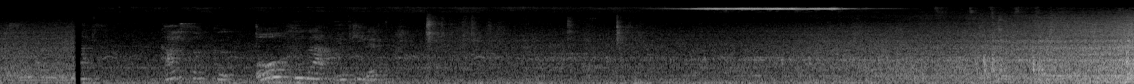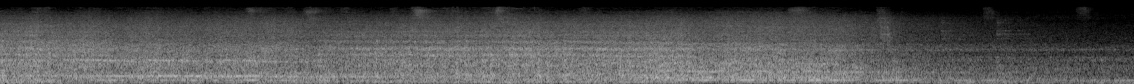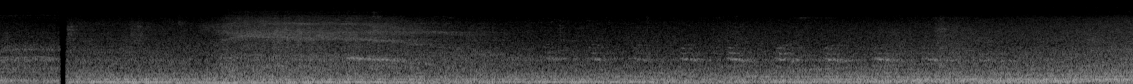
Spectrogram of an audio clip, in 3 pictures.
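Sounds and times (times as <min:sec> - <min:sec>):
electric train passing at speed: 0:00.0 - 0:34.0
rail joint clicks: 0:04.0 - 0:08.6, 0:20.1 - 0:22.9.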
